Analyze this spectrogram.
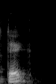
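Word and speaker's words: deque: So it stands for doubly ended queue and it's pronounced as deck.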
